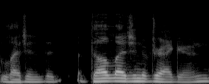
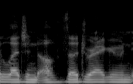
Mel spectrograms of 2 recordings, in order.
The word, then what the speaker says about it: The Legend of Dragoon: You're gonna hear me say the name wrong a lot. That is because as a kid I misread the title and it stuck, and I just realized that I was saying it wrong my entire life. While recording this. So it is supposed to be The Legend of Dragoon. I always say Legend of the Dragoon.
